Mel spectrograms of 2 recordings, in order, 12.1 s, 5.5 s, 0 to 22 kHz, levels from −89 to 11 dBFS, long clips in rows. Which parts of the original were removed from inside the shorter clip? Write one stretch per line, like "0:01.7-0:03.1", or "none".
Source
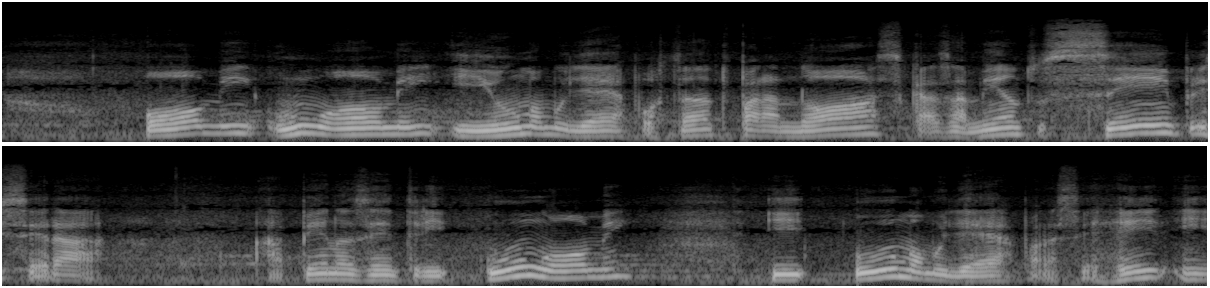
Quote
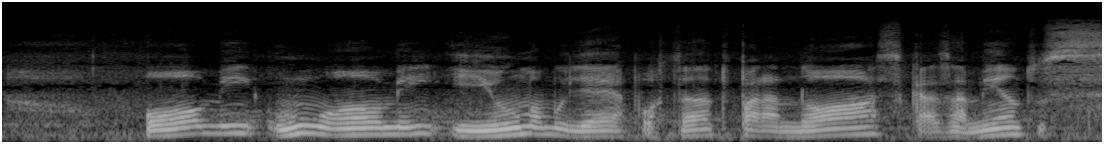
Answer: none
